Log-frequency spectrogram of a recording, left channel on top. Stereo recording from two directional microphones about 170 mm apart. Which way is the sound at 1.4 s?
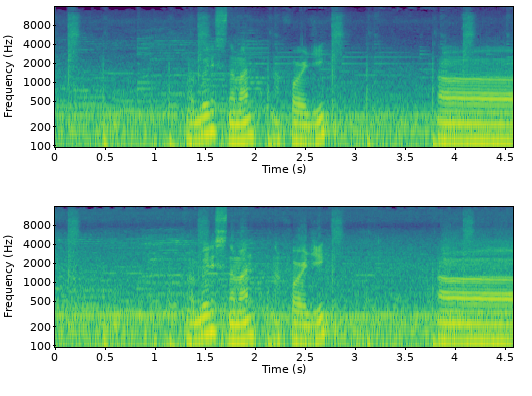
15° left (ahead or behind).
